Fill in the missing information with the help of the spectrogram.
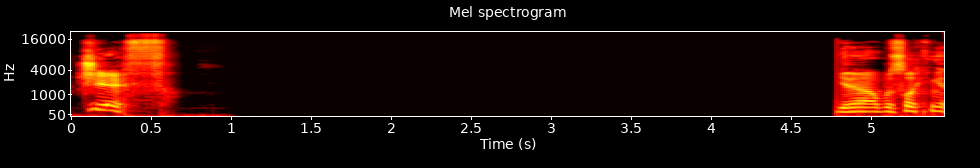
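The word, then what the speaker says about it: GIF: laugh a couple times it's pronounced jiff you know I was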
